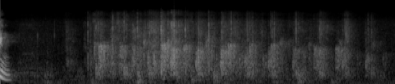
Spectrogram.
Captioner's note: audience applauding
